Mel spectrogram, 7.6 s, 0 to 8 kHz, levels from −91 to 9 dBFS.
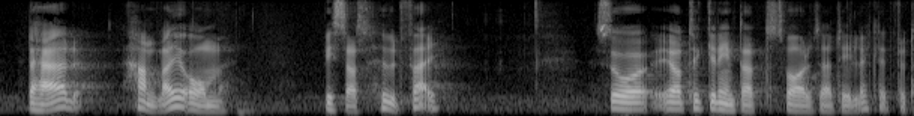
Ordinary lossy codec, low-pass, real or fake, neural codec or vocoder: none; none; real; none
